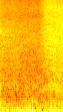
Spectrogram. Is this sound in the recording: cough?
no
